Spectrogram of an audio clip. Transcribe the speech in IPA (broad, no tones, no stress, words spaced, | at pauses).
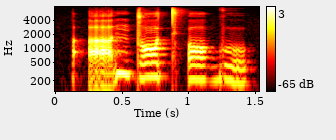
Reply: ʔa̰nʲ dɔtʲʔɔɡu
